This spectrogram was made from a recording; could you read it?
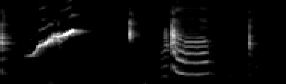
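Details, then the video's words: Talking parrot: a clear whistle gliding upward, a short click, then a harsh falling squawk with rich harmonics and another brief click. "talking parrot bird,parrot ki awazz"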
